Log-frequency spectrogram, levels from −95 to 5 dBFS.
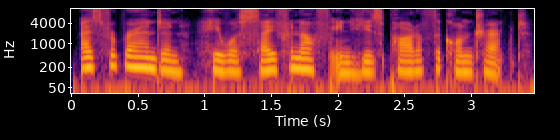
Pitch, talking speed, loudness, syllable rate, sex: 165 Hz, 225 wpm, -19 LUFS, 5.3 syllables/s, female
